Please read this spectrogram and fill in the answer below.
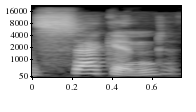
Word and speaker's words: second: you to know that the final D in second may get muted because of Aion this is when sounds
